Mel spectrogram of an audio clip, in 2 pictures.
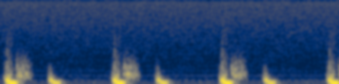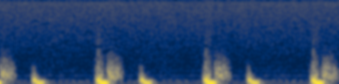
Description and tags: Cardiac and Pulmonary Sounds
cardiac pulmonary anatomy
anatomy, pulmonary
